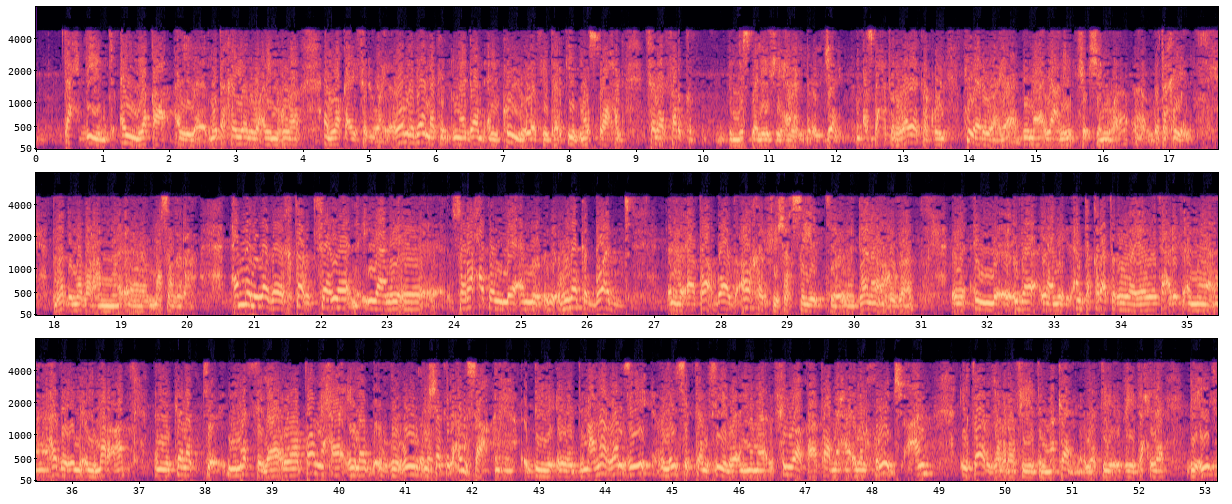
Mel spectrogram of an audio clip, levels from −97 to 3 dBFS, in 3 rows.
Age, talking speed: 50-69, 100 wpm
